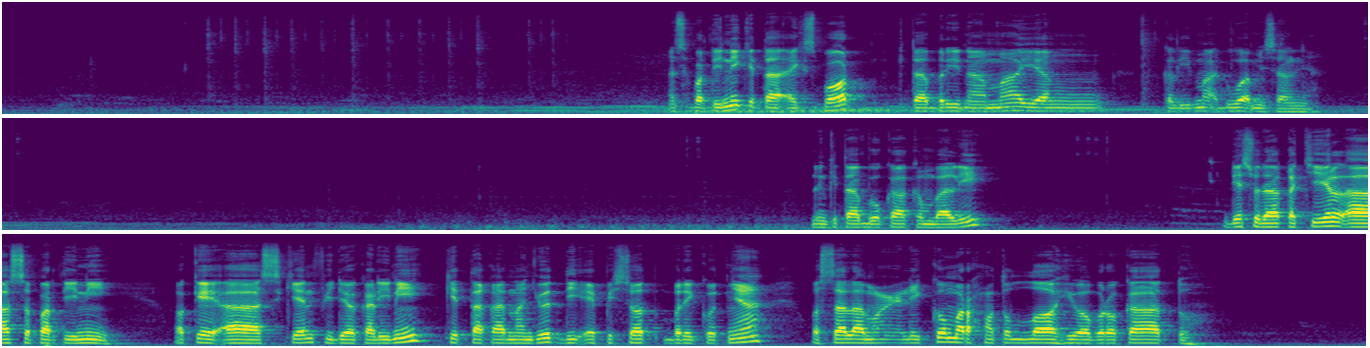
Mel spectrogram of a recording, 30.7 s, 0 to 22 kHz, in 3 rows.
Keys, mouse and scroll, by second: 0.0-1.9 typing, 6.2 click, 7.7 click, 8.9 space, 9.6 KP_2, 10.6 click, 14.3 alt+Tab, 15.7 click, 17.0 click, 18.6 click.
